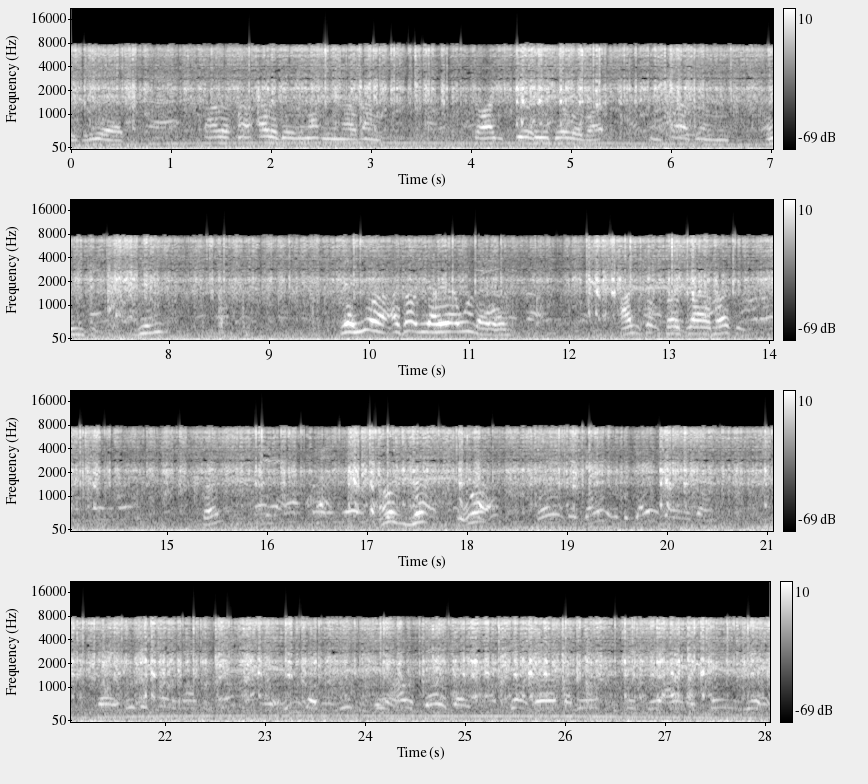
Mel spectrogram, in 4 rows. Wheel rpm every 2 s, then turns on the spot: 80, 70, 80, 80, 80, 70, 90, 80, 90, 90, 90, 80, 90, 100.
none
